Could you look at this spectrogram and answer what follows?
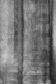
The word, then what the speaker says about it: Z: In the UK, the letter Z is pronounced how? – Spite. – Jim. – Spite. Zed. – Zed is correct.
